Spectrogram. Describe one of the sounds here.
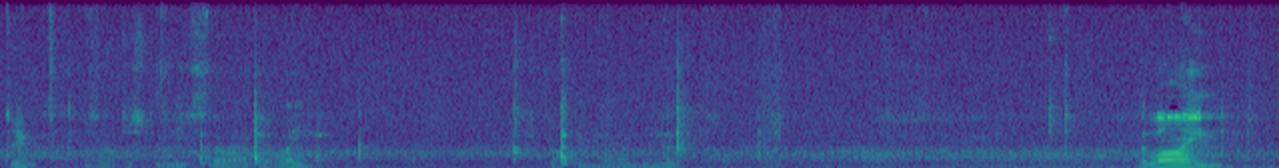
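Metal tools clink and knock against engine parts.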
